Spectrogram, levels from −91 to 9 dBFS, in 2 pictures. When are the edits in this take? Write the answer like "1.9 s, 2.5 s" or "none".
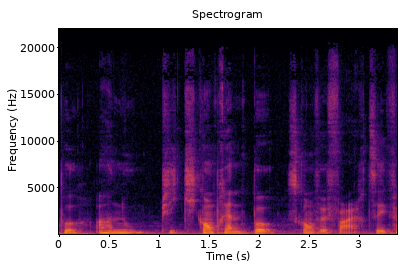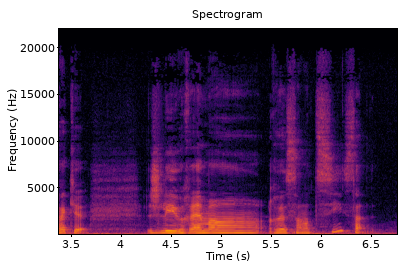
none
